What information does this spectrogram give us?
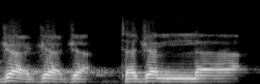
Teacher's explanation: نحذر من خطأ آخر، وهو إشرابها صوت الدال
